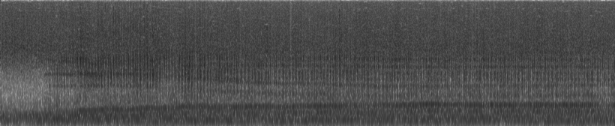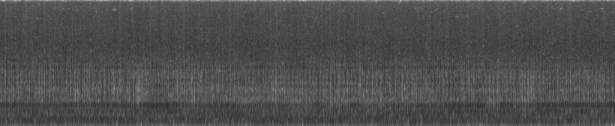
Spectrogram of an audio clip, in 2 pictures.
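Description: Harsh gorenoise: a dense wall of distorted low rumble, joined about half a second in by a droning tone that slides up and then holds steady, with fainter higher whines above it, engine-like in character.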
